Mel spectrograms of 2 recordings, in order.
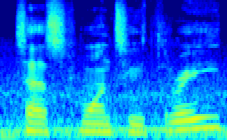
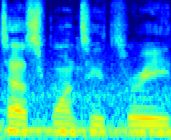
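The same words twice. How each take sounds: First: The recording level is lower and quieter. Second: The recording level is at normal loudness. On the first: This is a backup copy in case the levels were off. "So this is a safety track right now" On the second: This is the main recording. "And this is the regular recording"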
